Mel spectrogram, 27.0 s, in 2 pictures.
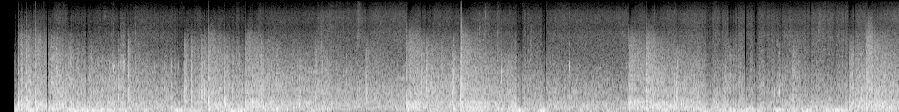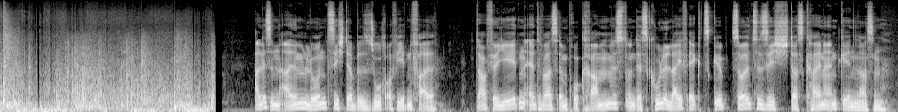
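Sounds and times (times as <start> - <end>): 
fireworks display over river meadows booming and crackling: 0.2 - 16.8
wind noise: 0.2 - 16.8
speech: 17.3 - 26.9.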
